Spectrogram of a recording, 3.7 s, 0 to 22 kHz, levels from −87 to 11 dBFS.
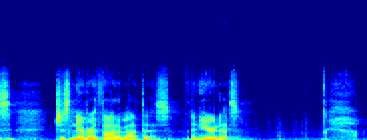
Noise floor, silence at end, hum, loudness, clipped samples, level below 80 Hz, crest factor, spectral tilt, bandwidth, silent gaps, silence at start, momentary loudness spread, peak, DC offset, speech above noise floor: -61 dBFS; 0.15 s; none; -26 LUFS; under 0.1%; -68 dBFS; 18 dB; -5 dB/octave; 11 kHz; none; 0 s; 21 LU; -8 dBFS; under 0.1%; 35 dB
